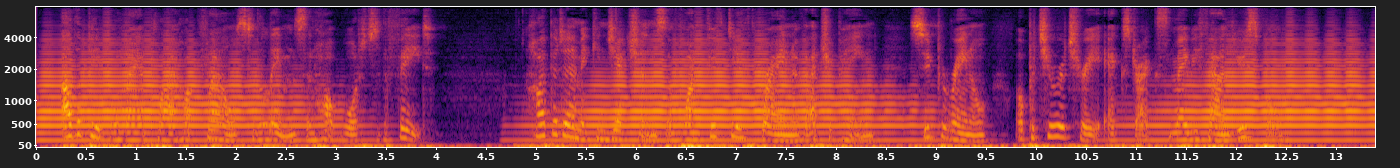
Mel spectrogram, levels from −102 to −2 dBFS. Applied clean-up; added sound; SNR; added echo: none; Brass instrument; 0 dB; reverberation time 0.2 s.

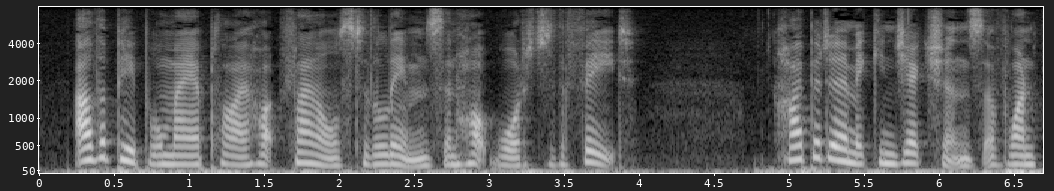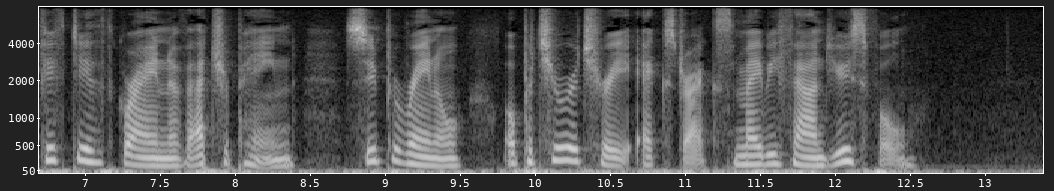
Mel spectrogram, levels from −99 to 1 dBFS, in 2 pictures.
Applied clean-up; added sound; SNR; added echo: none; none; none; none.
